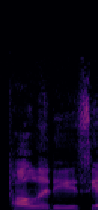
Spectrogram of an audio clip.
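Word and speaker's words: Paulides: Am I saying his name right? – Polides, yeah.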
